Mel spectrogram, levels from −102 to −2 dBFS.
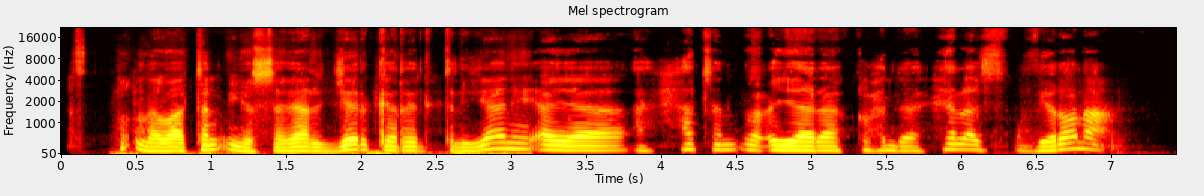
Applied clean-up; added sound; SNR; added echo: neural mask model DeepFilterNet 3.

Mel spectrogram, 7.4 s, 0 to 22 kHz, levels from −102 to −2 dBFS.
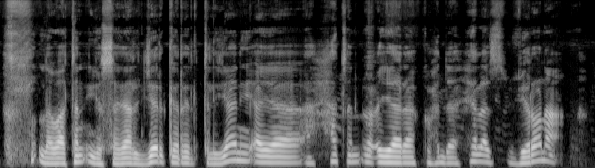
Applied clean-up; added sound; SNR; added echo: none; none; none; none.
